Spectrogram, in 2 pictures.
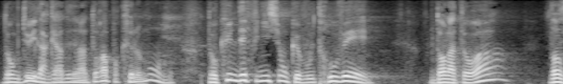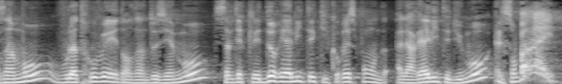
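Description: Gravelly, husky French Torah teacher. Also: male voice, medium pitch. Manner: joking, teasing tone with listeners. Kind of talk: Torah class to a live audience.

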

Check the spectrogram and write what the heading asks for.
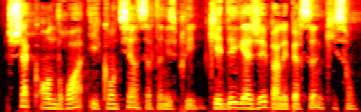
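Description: Gravelly animated French rabbi-style teacher. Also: male voice, mid-range voice, fast talker. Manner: animated, acts out little dialogues, slips in Hebrew terms. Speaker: religious teacher. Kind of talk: informal Torah lesson.

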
